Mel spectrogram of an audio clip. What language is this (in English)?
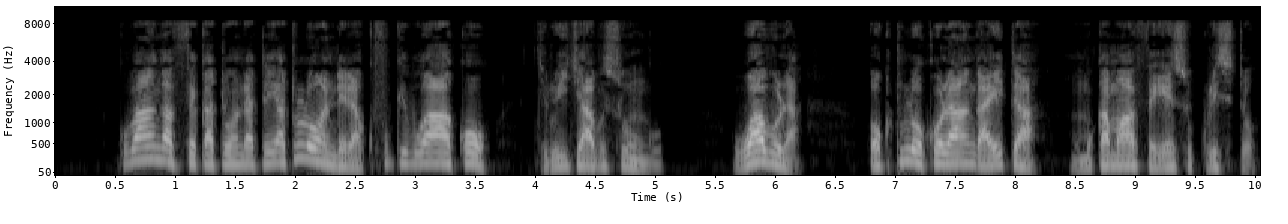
Ganda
